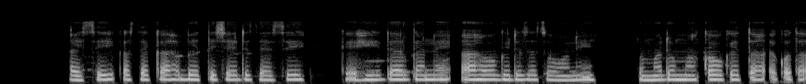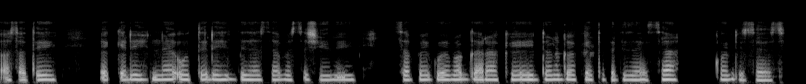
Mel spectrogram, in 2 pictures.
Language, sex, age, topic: Gamo, female, 18-24, government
